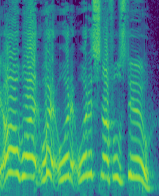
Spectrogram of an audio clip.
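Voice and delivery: very high, fretful teenage boy impression; Morty. Son asks his father about the dog, high and flustered. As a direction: squeak it out, repeating in a fluster.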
